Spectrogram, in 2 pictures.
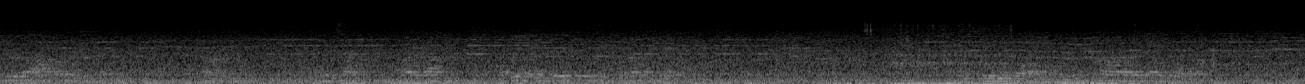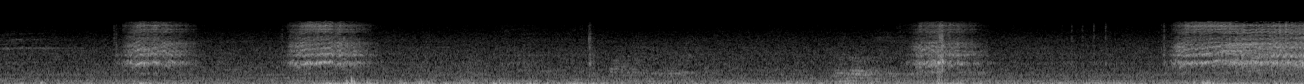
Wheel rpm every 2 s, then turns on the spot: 0, 0, 0, 0, 10, 0, 0, 30, 30, 10, 0, 20, 70.
8-10 18-20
